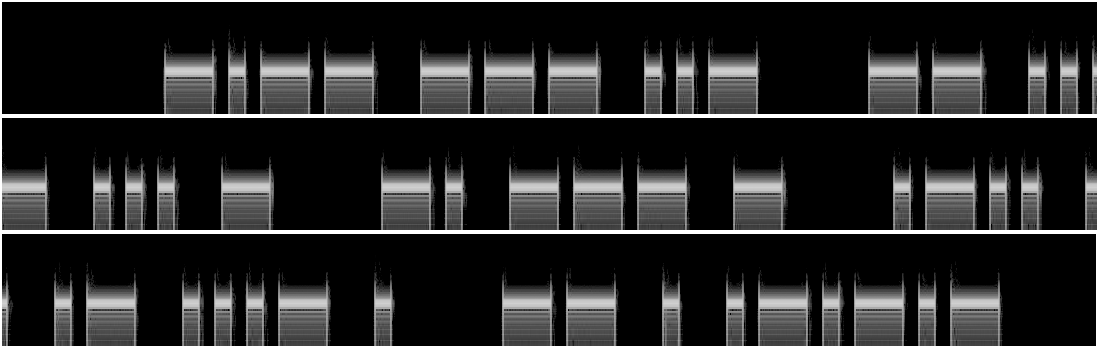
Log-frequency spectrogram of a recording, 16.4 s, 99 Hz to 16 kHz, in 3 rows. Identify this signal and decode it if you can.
Morse code, heard as a keyed tone, about 15 wpm, 700 Hz. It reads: YOU MUST NOT LEAVE ME.
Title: Sentences from Top 600 Words 15wpm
